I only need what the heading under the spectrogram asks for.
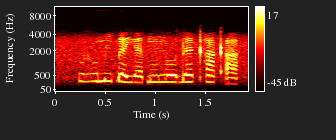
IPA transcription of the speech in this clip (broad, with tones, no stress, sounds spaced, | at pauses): kʷ ɪ˦ ɣ u˦ m i˦ ɓ ɛ˨ j ɛ˨ ɓ ũ˦ n oː˦ d ɛ˦ kʰ a˦ kʼ a˨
